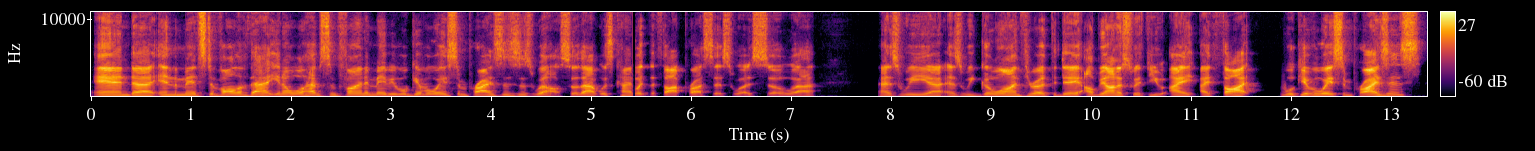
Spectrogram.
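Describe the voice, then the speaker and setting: Bright, forceful man, casual host. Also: medium pitch, normal speed. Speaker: livestream host and voiceover marketing coach. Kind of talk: casual live chat, off the cuff.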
